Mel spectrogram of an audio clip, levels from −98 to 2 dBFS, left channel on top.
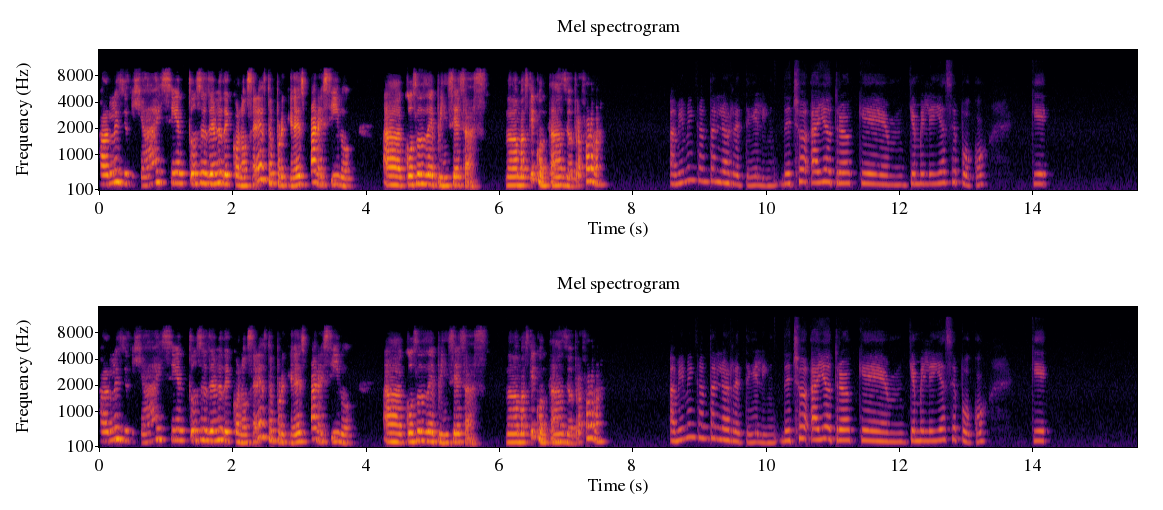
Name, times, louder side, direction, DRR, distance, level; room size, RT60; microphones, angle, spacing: voice 1, 0.0-3.8 4.3-5.8 6.1-7.6, left 4 dB, 90° left, 0.6 m, -25 dB
voice 2, 6.8-7.1 8.6-13.3 14.0-14.2, right 2 dB, 10° right, 0.4 m, -35 dB
2.5 x 2.2 x 2.4 m
head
